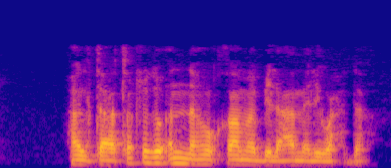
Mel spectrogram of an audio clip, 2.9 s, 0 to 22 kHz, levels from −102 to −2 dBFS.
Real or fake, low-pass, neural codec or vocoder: real; 7.2 kHz; none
